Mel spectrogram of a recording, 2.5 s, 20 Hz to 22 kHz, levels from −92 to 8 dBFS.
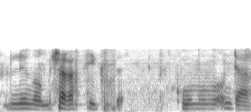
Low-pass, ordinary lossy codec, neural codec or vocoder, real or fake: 3.6 kHz; none; codec, 16 kHz, 4 kbps, X-Codec, HuBERT features, trained on LibriSpeech; fake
